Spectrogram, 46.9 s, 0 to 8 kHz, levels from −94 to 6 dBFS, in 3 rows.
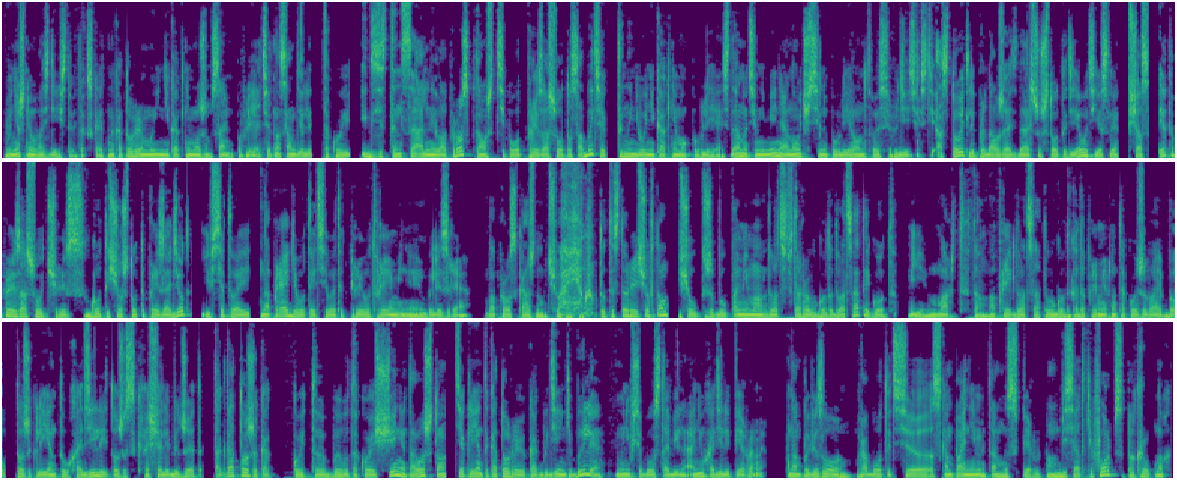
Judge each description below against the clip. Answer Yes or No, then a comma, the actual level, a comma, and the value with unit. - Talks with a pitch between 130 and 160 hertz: No, low, 105 Hz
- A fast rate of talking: Yes, fast, 185 wpm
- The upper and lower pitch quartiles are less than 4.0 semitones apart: Yes, average, 3.2 semitones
